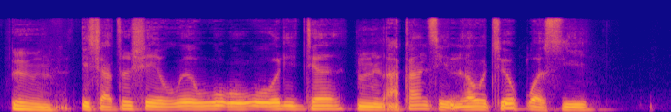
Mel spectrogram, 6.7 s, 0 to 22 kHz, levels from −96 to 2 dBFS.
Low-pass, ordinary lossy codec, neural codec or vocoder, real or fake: 10.8 kHz; none; codec, 24 kHz, 1 kbps, SNAC; fake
